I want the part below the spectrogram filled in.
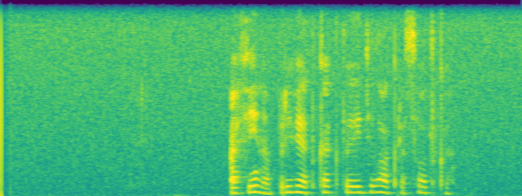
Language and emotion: Russian, positive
